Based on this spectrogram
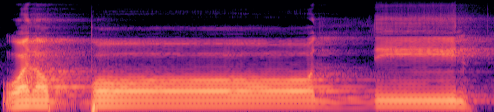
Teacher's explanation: الألف مفخمة كون الضاد مفخمة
